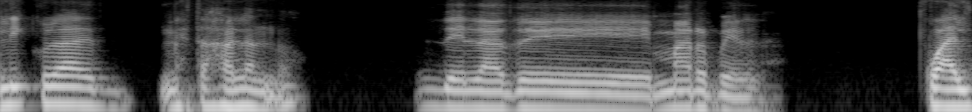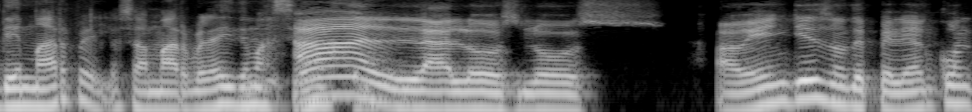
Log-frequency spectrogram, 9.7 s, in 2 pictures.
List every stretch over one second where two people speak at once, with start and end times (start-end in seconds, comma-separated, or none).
none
